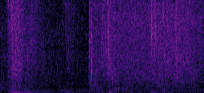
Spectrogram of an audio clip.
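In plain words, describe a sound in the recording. Water sprays and splashes from a fountain.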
